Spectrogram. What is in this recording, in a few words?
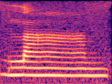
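"laan6", Cantonese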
